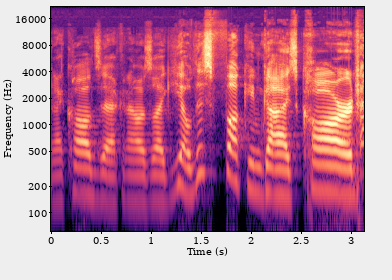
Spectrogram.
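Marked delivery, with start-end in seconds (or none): 1.2-3.1 put-on screaming outburst. Retelling a phone call about a card with a missing chip: imitating own past screaming. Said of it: "screaming, ab-, screaming at it".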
